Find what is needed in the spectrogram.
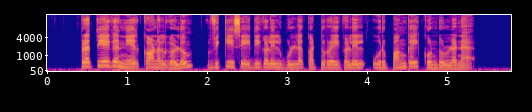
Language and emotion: Tamil, neutral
